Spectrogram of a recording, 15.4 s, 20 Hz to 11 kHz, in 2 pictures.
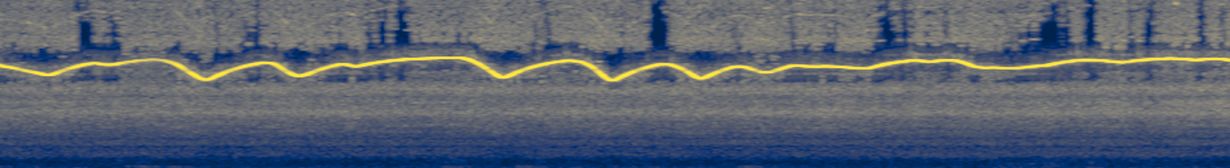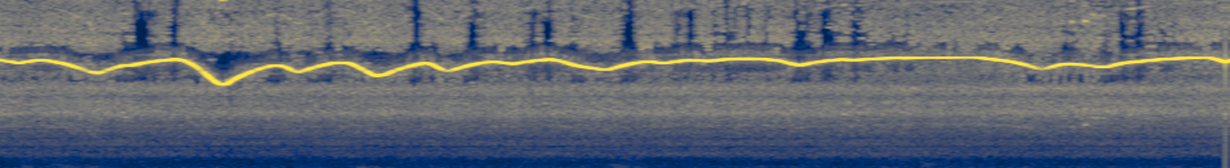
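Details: High-speed dental handpiece cutting the lingual side, mesial then distal, in a full metal crown preparation on tooth #46 in a phantom head: shrill, steady high-pitched whine that dips briefly in pitch as it cuts.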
